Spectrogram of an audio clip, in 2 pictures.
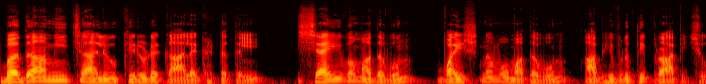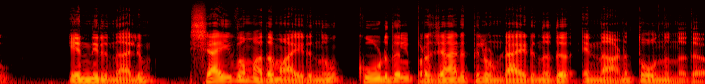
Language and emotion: Malayalam, neutral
